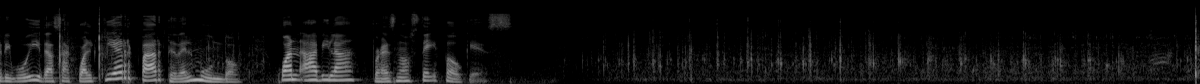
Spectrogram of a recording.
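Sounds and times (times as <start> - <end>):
horse hooves clip-clopping on asphalt: 0.0 - 3.0, 5.4 - 12.0.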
